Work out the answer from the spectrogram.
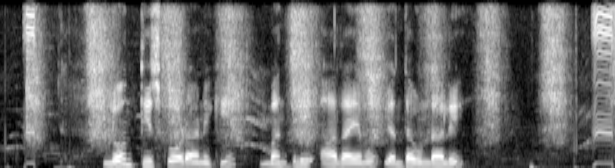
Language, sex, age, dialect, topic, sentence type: Telugu, male, 36-40, Central/Coastal, banking, question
